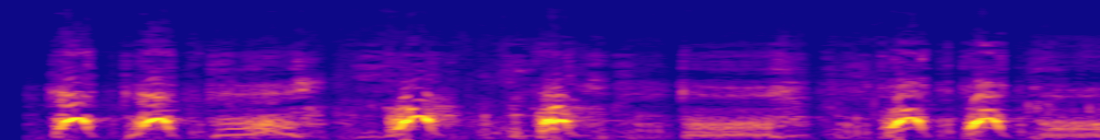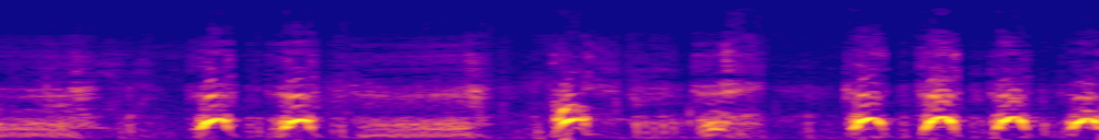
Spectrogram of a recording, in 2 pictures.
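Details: Large Tibetan Mastiff, described as a dangerous breed; deep, hoarse barks come in short bursts of two or three, separated by brief pauses and softer rough breathing.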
